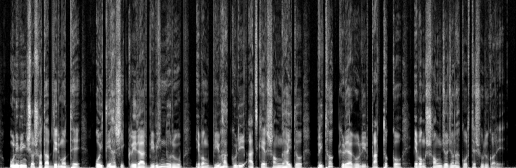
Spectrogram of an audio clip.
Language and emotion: Bengali, neutral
